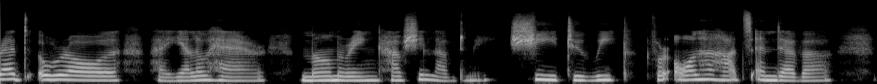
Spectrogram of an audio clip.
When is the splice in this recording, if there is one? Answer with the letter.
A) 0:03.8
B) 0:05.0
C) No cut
B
